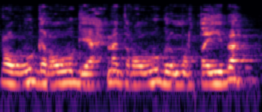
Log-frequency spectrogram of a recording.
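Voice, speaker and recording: A man commentating his own football video game play, swinging from muttering to shouting and laughing. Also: fairly high pitch, fairly even intonation, very fast, a little hiss or hum. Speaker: gaming streamer. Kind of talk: casual gameplay commentary. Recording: roomy sound with loud game music.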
